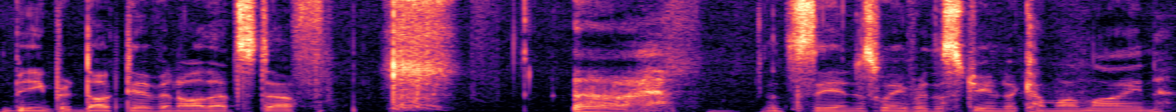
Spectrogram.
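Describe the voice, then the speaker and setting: Over noticeable background noise, the speech moves at a moderate pace with fairly even intonation and long, frequent pauses. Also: man, very deep, low pitch for a man. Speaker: live streamer. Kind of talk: casual live stream chat. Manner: hesitant, many fillers.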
